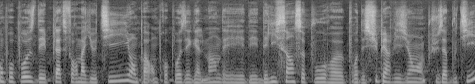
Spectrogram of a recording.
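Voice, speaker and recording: A woman with a Toulouse accent talks at a fairly quick pace with hardly any pauses. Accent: southern French (Toulouse). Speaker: company sales director. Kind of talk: conference panel presentation. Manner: hesitant, many fillers.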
